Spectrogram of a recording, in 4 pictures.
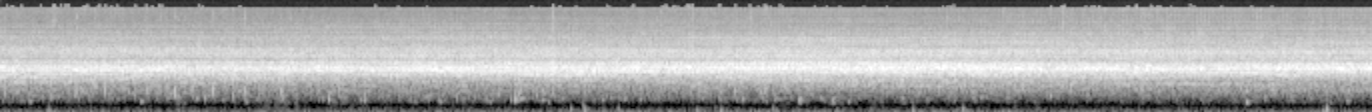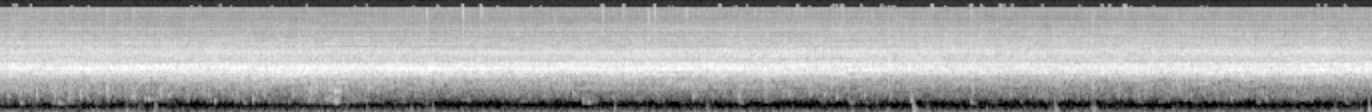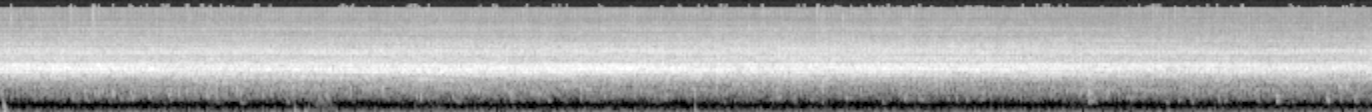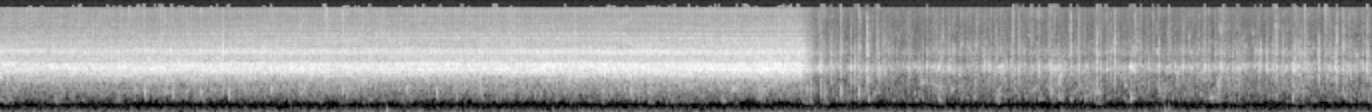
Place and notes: Simpson Park Lake, Valley Park, Missouri, USA - Fishing Boat Electric Motor
Underwater hydrophone recording of fishing boat starting its electric motor and passing.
